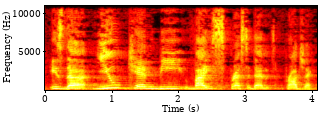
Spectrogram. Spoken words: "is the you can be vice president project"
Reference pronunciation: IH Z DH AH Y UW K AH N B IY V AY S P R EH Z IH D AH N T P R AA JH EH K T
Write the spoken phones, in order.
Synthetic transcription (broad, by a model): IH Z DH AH Y UW K AH N B IY V AY S P R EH S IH D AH N T P R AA JH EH K T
